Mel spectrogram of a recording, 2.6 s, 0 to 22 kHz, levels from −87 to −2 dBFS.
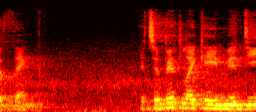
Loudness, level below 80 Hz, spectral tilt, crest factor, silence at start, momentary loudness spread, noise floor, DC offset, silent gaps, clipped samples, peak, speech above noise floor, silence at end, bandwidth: -23 LUFS; -50 dBFS; -5.5 dB/octave; 16 dB; 0 s; 18 LU; -49 dBFS; under 0.1%; none; under 0.1%; -8 dBFS; 26 dB; 0 s; 15.5 kHz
